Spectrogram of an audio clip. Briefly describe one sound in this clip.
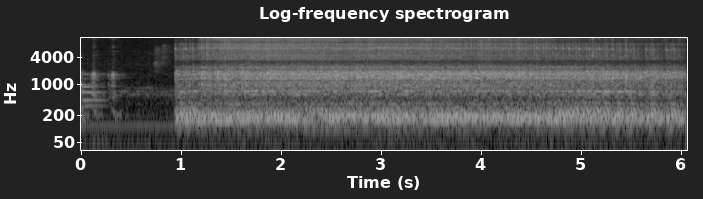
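A game wheel clicks rapidly as it spins, heard through a television speaker.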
